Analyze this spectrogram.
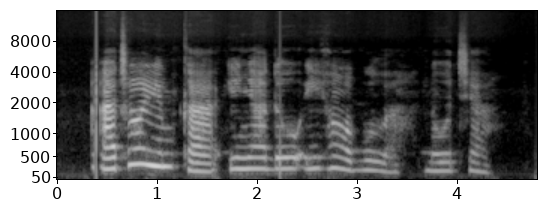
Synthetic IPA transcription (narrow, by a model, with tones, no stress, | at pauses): a˨t͡ʃɔ˦ɾɪ˦m̩˦ka˨i˦ɲa˦dʊ˦i˦ɦɔ˦ɔ˨bʊ˦la˨ | no˦t͡ʃi˦a˨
